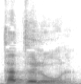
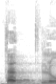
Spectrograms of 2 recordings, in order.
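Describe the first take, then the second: First: The first t bounces with an extra echo vowel. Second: The first t stops cleanly with no echo vowel. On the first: The speaker calls it wrong. "தத்துலூனு அப்படி சொல்றதல்ல" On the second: The speaker calls it right. "சுக்குன்ல அப்படி நின்று சொல்ல நினைச்சா"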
